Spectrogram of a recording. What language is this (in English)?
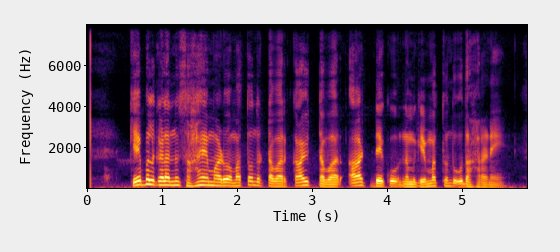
Kannada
